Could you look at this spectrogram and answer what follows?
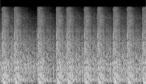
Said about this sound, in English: This is a gunshot.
